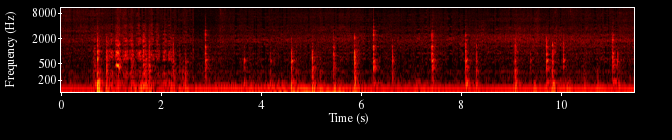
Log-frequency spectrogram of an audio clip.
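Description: Diced onions, celery and carrots sizzling in hot oil in a skillet while a wooden spoon stirs them, with irregular clicks and scrapes of the spoon against the pan.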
